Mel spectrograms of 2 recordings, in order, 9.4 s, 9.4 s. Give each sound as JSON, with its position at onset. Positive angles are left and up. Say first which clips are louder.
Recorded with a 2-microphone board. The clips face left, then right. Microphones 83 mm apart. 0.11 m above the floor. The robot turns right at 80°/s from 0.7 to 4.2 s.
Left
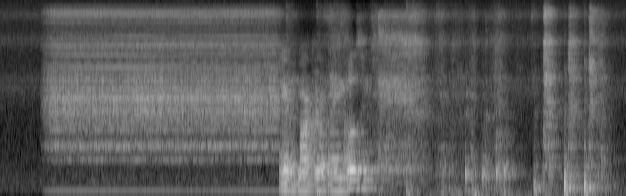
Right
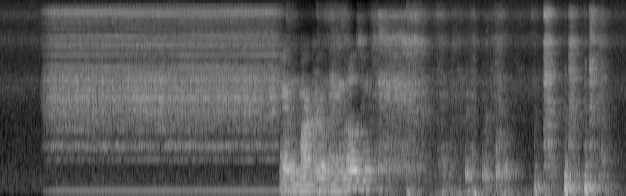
{"t": 4.2, "sound": "writing", "louder": "left 3 dB", "side_deg": 70, "distance_m": 0.9}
